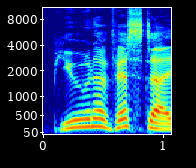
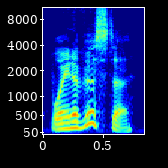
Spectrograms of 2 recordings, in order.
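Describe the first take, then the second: First: The name is said in its local pronunciation. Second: The name is said the way it looks spelled. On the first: The speaker calls it right. "properly pronounced Buena Vista" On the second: The speaker calls it wrong. "You might look at it and say"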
